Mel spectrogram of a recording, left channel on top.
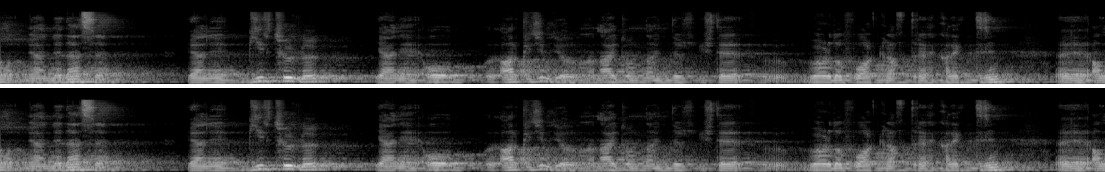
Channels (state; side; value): identical; both; correlation 1.00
